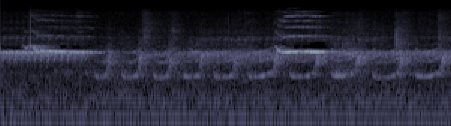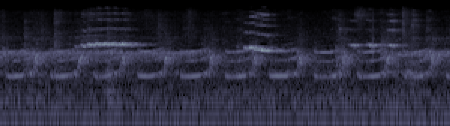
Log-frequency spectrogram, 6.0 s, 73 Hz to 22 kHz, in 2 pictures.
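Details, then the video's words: Waterslager canary, 2020 line, in song: a long series of rapid rolling, water-like notes repeated about every half second, broken by short high piping whistles. "Waterslager 2020 stam"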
